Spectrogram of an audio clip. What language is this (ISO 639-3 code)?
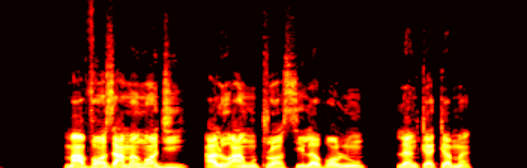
ewe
